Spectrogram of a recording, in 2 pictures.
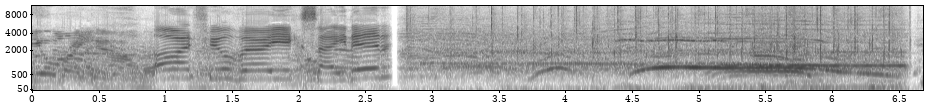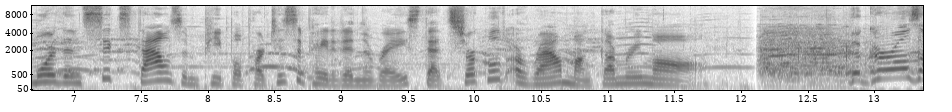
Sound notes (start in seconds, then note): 5.9 cheers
